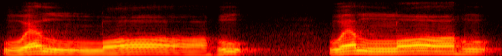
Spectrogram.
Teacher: വല്ലാഹു ഖലഖകും, വല്ലാഹു, വാവ് മുസ്തഫിലാണ്, ഇസ്തിഫാലിൻ്റെ അക്ഷരമാണ്, തർക്കീഖ് ചെയ്യണം. എന്നാൽ അല്ലാഹു എന്ന ലഫ്ദുൽ ജലാലയിലെ ലാം അതിനെ തഫ്ഖീം ചെയ്യണം. അതിൻ്റെ ദീർഘത്തിലും തഫ്ഖീമുണ്ട്.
